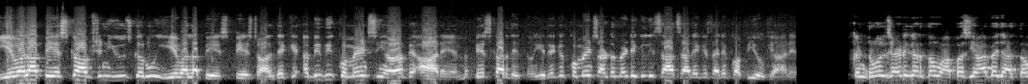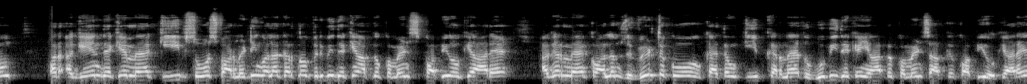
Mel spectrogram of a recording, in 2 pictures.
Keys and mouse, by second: 0.6 click, 4.0-5.1 drag, 8.1 ctrl+z, 10.2 click, 20.2-20.5 drag.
